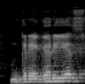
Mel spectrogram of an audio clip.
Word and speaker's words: gregarious: Her reticent behavior, gregarious behavior, apathetic behavior, and lethargic behavior.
